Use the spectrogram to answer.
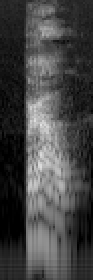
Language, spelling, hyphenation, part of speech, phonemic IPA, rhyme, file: Dutch, praal, praal, noun, /praːl/, -aːl, Nl-praal.ogg
- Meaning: 1. pomp 2. beautiful object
